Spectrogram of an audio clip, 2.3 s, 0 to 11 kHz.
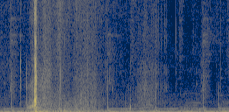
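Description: A golf 7-iron striking the ball off the fairway turf: one sharp click about a third of a second in, ringing briefly. The strike is more of a sweep, ball and ground taken together rather than ball then turf.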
